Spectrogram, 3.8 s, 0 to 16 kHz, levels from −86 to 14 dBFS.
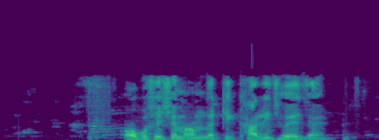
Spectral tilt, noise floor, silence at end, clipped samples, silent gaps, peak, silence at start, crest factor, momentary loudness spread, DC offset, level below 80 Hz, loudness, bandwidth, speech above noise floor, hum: -3 dB/octave; -54 dBFS; 0.3 s; under 0.1%; none; 0 dBFS; 0.85 s; 22 dB; 15 LU; under 0.1%; -64 dBFS; -20 LUFS; 7.8 kHz; 34 dB; none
